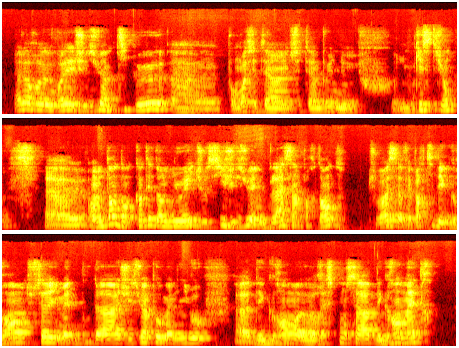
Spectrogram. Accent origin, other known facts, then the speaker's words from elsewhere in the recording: Lyon, Auvergne-Rhône-Alpes, France; je viens de Lyon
